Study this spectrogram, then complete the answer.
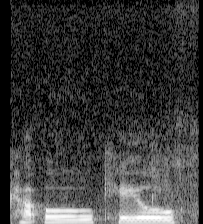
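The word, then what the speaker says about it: Cao: It's C-A-O. Kao.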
